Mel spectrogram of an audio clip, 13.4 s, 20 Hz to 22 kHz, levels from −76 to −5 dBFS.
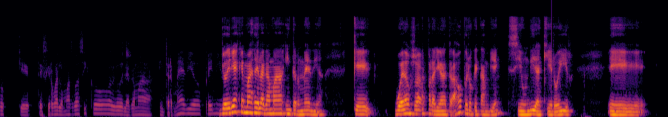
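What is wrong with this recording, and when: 4.07 s: pop -35 dBFS
11.03 s: pop -13 dBFS

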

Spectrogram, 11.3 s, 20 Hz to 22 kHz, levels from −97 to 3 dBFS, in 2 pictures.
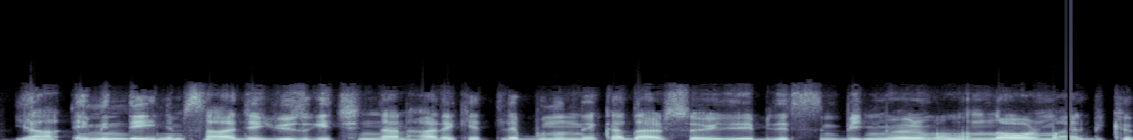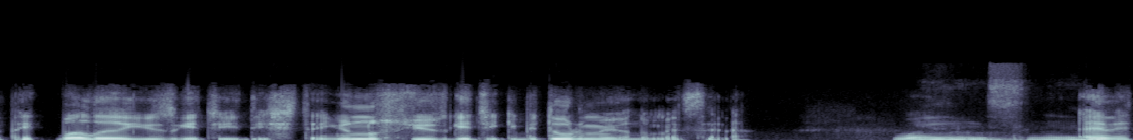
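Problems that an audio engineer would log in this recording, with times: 5.33–5.35 s: dropout 24 ms

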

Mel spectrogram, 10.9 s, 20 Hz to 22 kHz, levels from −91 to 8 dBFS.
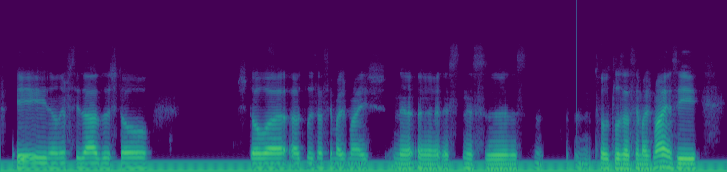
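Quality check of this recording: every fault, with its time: hum 60 Hz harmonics 4 -30 dBFS
8.64 s: pop -17 dBFS

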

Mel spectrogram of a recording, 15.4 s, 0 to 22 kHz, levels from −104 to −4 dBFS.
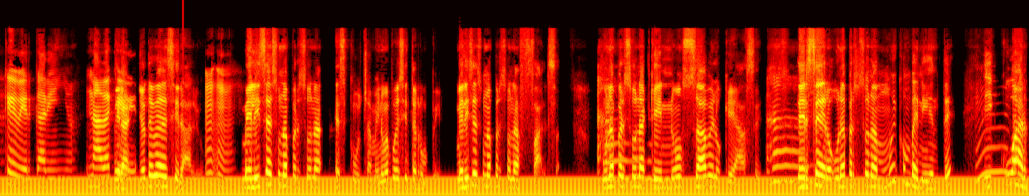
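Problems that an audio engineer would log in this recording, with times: hum 50 Hz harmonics 7 -34 dBFS
2.75 s: pop -14 dBFS

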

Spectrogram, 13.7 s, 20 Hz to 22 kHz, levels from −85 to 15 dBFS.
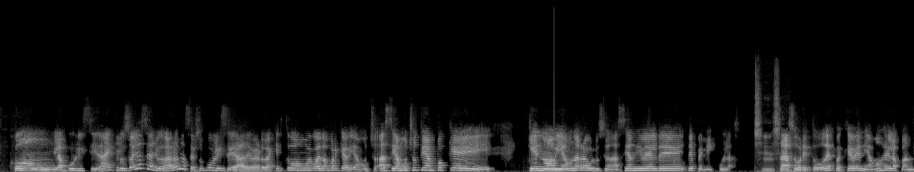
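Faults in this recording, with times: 8.30 s: dropout 3.3 ms

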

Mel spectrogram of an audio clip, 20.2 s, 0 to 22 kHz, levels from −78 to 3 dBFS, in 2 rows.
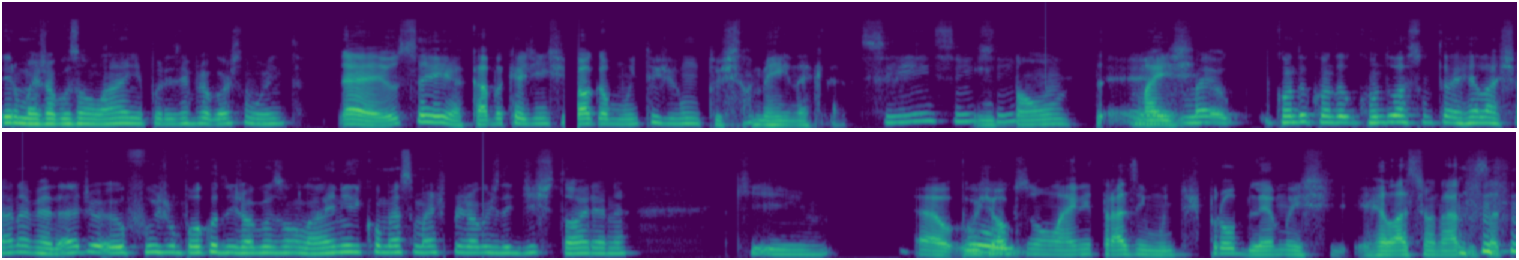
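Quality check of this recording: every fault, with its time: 3.74–3.84 s: dropout 96 ms
6.95 s: pop -16 dBFS
10.23 s: pop -19 dBFS
13.30 s: pop -17 dBFS

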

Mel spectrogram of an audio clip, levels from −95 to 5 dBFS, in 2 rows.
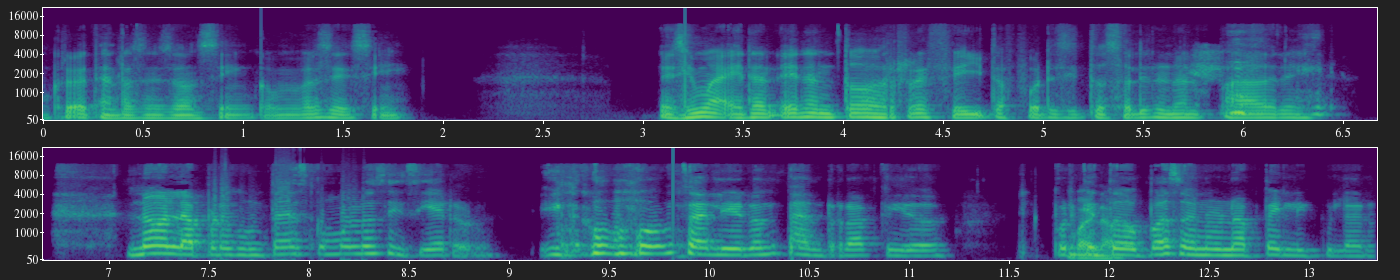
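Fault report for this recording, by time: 1.10 s: pop -19 dBFS
3.22 s: pop -7 dBFS
7.52–8.30 s: clipped -24 dBFS
9.83 s: pop -6 dBFS

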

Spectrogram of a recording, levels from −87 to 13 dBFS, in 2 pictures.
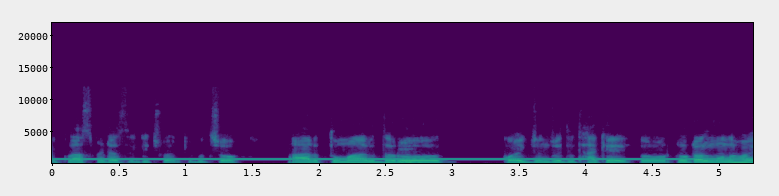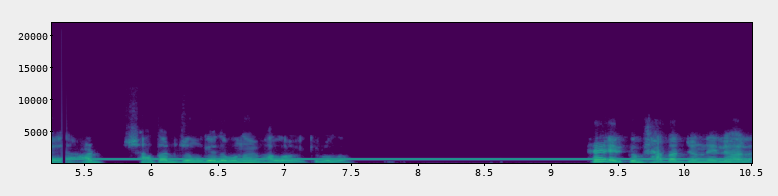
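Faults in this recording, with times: whine 680 Hz -35 dBFS
5.33–5.37 s: dropout 37 ms

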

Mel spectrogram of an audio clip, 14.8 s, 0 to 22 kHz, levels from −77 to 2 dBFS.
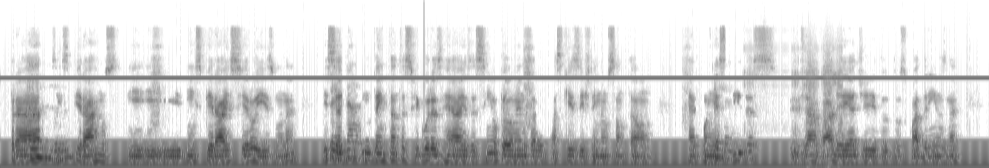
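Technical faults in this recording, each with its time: buzz 60 Hz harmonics 9 -32 dBFS
crackle 120 per s -36 dBFS
whine 3.8 kHz -31 dBFS
6.36 s: pop -6 dBFS
11.13–12.65 s: clipped -22.5 dBFS

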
